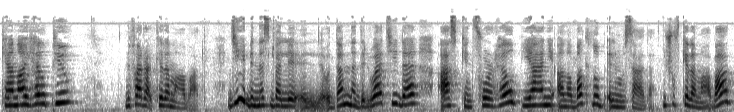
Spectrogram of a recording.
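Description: A woman with an Egyptian Arabic accent teaching English vocabulary, speaking slowly and carefully when she models the English phrases and more quickly when she explains them. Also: sits high, animated, a little mellow, husky. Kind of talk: classroom lesson explaining vocabulary.

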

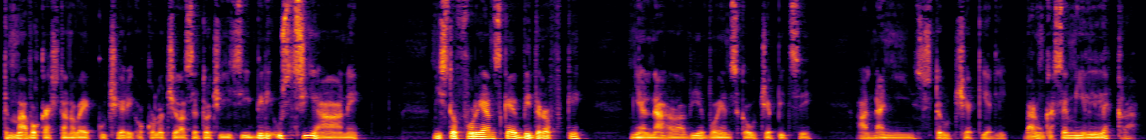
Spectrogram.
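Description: A man narrating a classic novel as an audiobook reader, expressive and measured. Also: very deep voice.

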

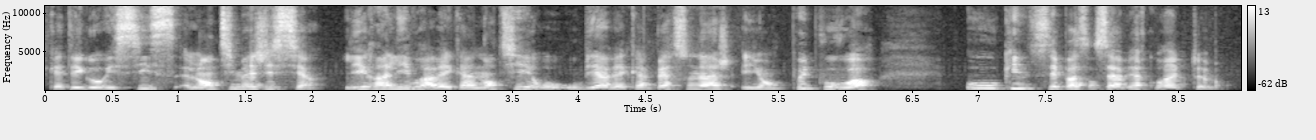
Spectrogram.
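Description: Woman, book vlogger, bright clear tone, casual list reading, fillers and self-corrections. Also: fairly high pitch, animated, normal speed. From France. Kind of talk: casual book challenge presentation.

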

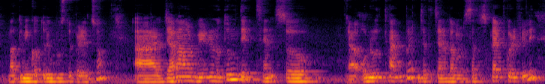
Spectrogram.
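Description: A man teaching English pronunciation in a casual video lesson, explaining patiently and repeating example words slowly. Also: mid-range voice, warm tone. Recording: echoey room, faint background noise.

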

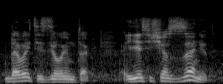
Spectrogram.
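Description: An actor playing a mild, affable professor in a sci-fi film, polite and matter-of-fact. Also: male voice, medium pitch, a little fast, slight background noise, close to an everyday voice. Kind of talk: natural film acting.

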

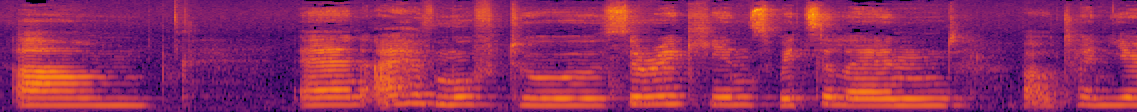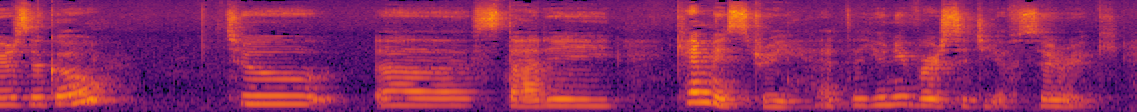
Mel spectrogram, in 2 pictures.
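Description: Her fairly high voice barely moves in pitch, and she takes things slowly. She's in her thirties, a native German speaker with a light Austrian German accent, casually and hesitantly chatting to camera from her living room for her first knitting video podcast, full of ums and restarts, recorded on a camera mic in head-and-shoulders framing in an echoey room.

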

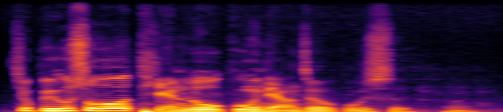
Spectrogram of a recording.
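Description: A man in his thirties does a stand-up comedy monologue on a large TV studio stage, telling stories with mock indignation into a handheld microphone. His fairly high, mellow voice moves briskly with big pitch swings. Audience noise is clearly audible behind him.

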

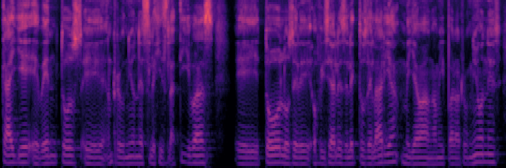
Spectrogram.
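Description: Lively storytelling man, mid-pitched. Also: moderate pace, few pauses. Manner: animated anecdotes with many fillers and restarts. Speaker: interview guest, entrepreneur. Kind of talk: casual storytelling.

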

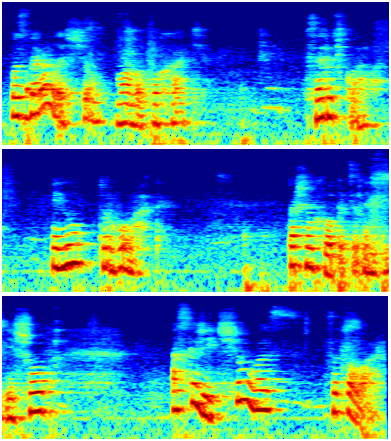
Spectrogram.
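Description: Woman poet reading her poems at a launch, gravelly low-toned voice, endings fade to a whisper, big echoey hall. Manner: expressive recitation, lines trailing off softly, nearly whispered. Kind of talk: poetry reading at a book presentation. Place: club event hall. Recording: very echoey hall, faint room noise.

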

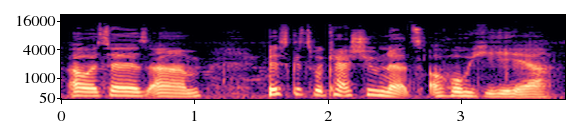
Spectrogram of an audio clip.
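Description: A woman's voice: fairly low pitch, unhurried, poor audio. Gushing woman vlogger unboxing sweets. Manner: excitable, gushing, talks to her dog. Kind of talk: casual unboxing chat. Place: at home with her dog.

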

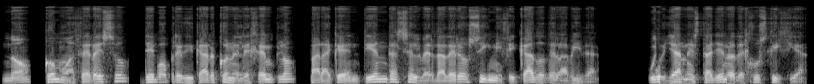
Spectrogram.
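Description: A man's voice: on the low side, fairly quick, no echo, studio quality, lightly acted. Wu Yan, a smug shameless young man, as read by a man.

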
